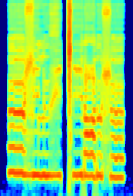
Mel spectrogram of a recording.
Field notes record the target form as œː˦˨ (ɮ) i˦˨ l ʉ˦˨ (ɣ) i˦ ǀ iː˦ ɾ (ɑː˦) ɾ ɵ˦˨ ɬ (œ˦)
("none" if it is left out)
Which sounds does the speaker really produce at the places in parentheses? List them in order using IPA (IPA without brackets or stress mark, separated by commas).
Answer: ɮ, ɣ, ɑː˦, œ˦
